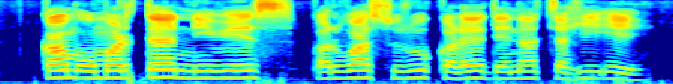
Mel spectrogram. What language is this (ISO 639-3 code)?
mag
